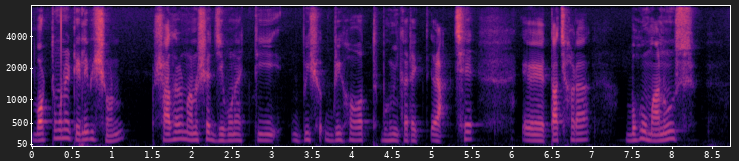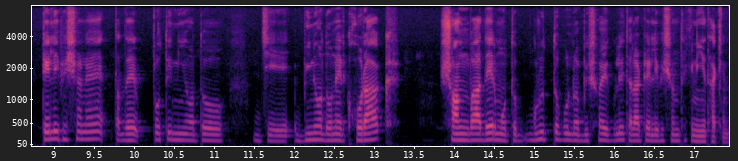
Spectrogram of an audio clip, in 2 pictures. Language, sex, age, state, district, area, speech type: Bengali, male, 45-60, West Bengal, South 24 Parganas, rural, spontaneous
